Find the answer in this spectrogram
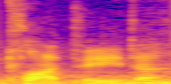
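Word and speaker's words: Klaipėda: Are we saying it wrong, Almantis? I wouldn't have the foggiest if we are. I just read things how it says it is. Well, yeah. That's usually correct 9 times out of 10, so... Oh. I know part of the platform was gone. He says yes, so we are pronouncing it correctly.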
